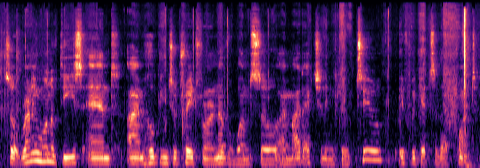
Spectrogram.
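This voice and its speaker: A native Danish speaker with a Danish accent talks casually through a card game deck, his medium-pitched voice animated and brisk. He rambles, corrects himself often, and uses lots of fillers, with background noise audible.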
